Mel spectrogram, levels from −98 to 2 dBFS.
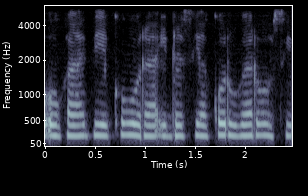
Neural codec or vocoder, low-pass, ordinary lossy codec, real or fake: vocoder, 22.05 kHz, 80 mel bands, HiFi-GAN; 5.4 kHz; none; fake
